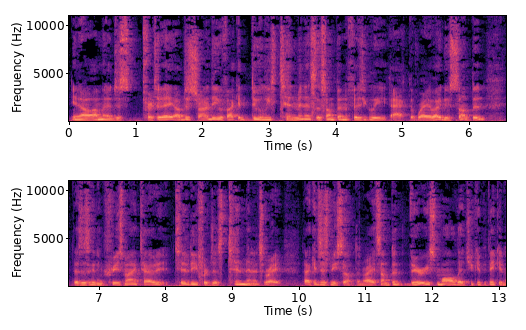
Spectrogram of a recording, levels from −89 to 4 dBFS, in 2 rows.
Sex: male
